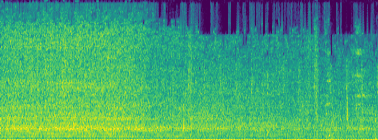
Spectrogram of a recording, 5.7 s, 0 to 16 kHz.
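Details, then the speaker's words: Honda Accord CB7 idling just after starting with a newly installed JDi push-button start kit: steady, even low rumble with a smooth unbroken beat, no knocks or misses; normal idle. "Alright, as you can see, the car is started. All from that little button right down there."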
